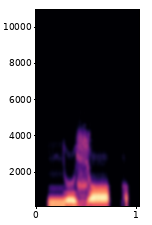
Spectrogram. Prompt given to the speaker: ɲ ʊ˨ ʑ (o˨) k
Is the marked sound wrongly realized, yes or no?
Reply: yes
